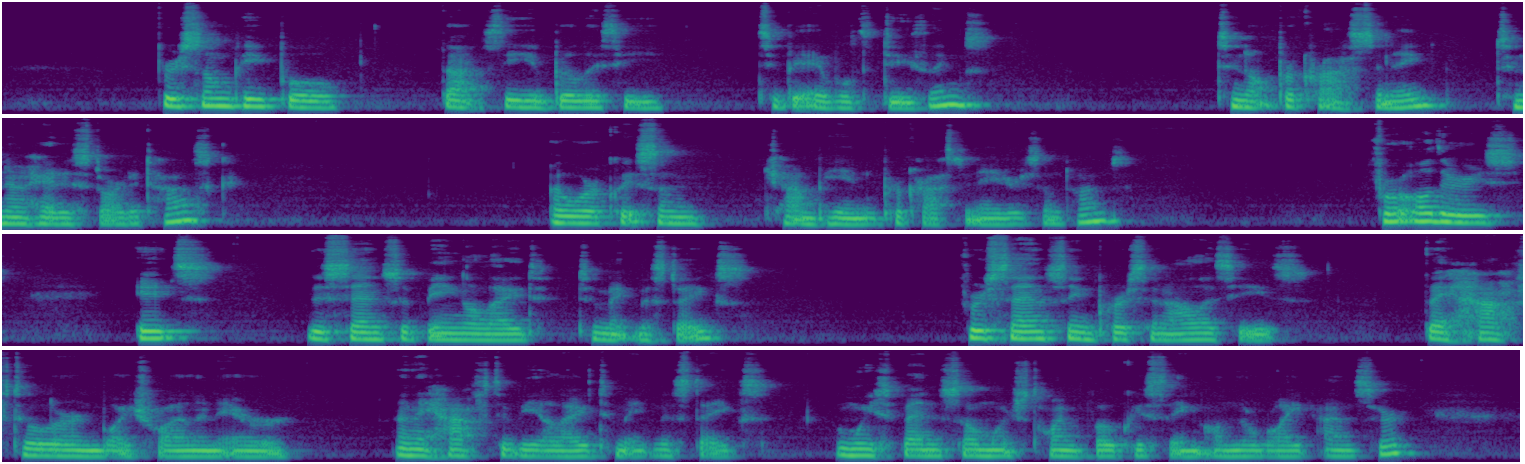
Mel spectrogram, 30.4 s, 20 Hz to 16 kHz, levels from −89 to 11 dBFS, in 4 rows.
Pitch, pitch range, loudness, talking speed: 180 Hz, 160-205 Hz, -22 LUFS, 140 wpm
